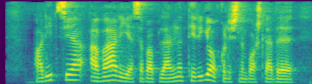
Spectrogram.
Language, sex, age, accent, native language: Uzbek, male, 18-24, Andijon, Uzbek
